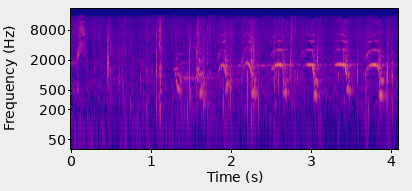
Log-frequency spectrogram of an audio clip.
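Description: Elk bugle call blown through a grunt tube by a rider on horseback. Starting about a second in, a held high whistle runs under a quick series of rising-and-falling chuckles.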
